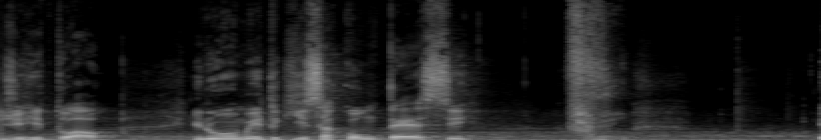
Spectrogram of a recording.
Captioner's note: whip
